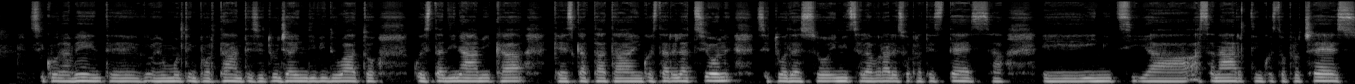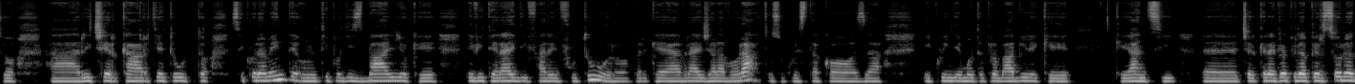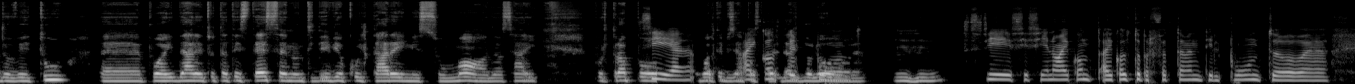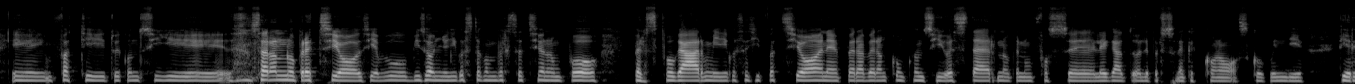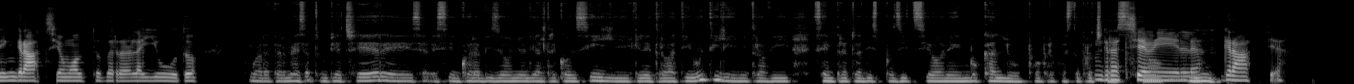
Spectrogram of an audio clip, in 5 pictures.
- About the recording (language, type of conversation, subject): Italian, advice, Come puoi ritrovare la tua identità dopo una lunga relazione?
- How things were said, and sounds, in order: other background noise; chuckle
